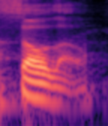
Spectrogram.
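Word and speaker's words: Seoul-Oh: His name is, it's spelled S-E-O-U-L-O. Han Solo. But that's how it's supposed to be pronounced.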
